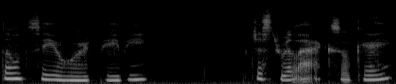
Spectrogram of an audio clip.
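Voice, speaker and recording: A woman doing a whispered role-play as an affectionate, gently dominant girlfriend, speaking slowly and intimately in a coaxing half-whisper. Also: medium pitch, no room sound. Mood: tender, soothing.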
